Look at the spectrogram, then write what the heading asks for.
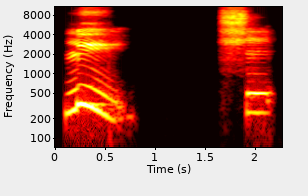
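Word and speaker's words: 律师: Nah, tadi yang di mention sama Kak Dwi bahasa Mandarinnya pengacara di sini adalah lü, shi. Nah, jadi ini bacanya bukan lu tapi lu. Mulutnya u tapi pelafalannya atau kita ngomongnya i.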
